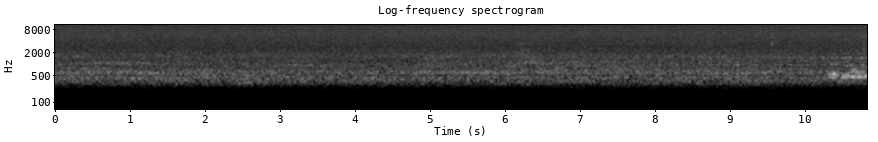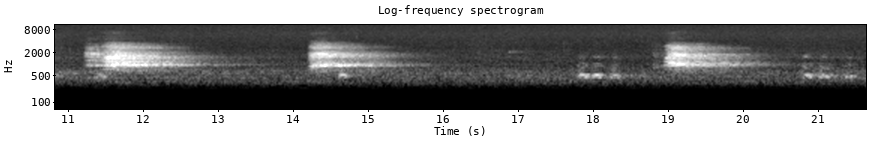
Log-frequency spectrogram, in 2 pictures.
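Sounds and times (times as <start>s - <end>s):
red fox screaming: 11.2s - 13.0s, 14.2s - 15.6s, 18.9s - 20.4s.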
